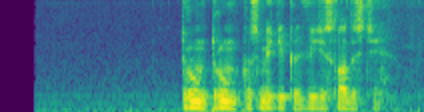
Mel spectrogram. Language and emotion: Russian, neutral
